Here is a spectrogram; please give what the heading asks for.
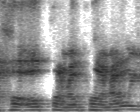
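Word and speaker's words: Hoʻoponopono: And of course, I know all about this word that I can't pronounce, Ho'oponopono. Yeah, Ho'oponopono.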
